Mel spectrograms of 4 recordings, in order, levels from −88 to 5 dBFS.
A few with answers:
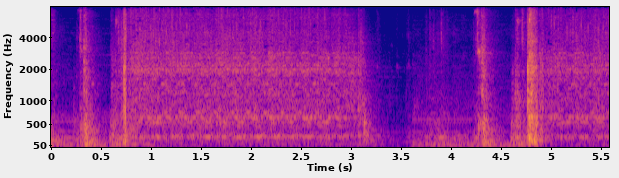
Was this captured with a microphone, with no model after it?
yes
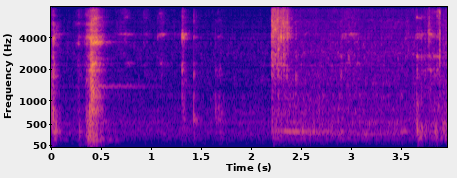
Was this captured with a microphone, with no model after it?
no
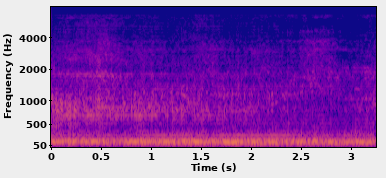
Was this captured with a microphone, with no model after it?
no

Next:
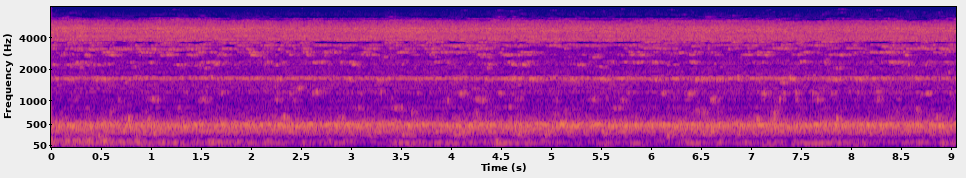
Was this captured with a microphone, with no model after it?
yes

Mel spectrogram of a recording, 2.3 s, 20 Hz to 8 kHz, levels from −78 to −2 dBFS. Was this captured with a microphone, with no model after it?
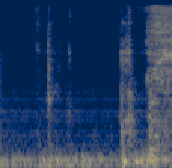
no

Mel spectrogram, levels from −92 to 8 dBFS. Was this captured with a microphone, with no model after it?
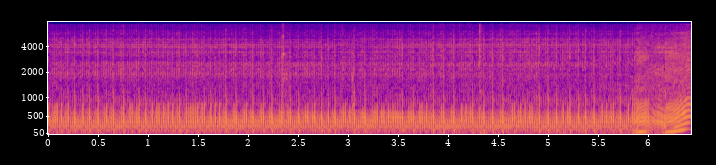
yes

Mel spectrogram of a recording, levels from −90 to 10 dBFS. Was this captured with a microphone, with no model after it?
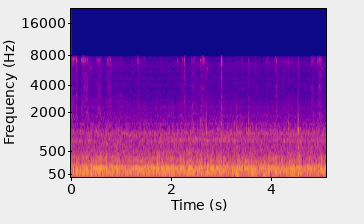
no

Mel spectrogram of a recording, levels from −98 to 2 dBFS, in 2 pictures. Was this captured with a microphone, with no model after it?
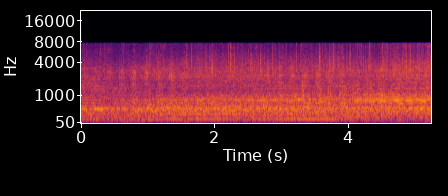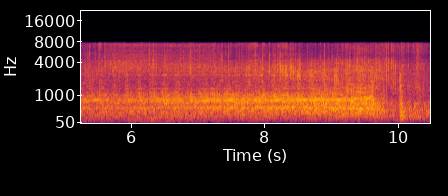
yes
